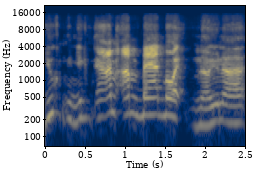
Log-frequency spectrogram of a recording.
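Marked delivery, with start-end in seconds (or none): 0.0-1.7 mocking, imitated nasal voice. Mocking guys who call themselves bad boys: mocking nasal voice. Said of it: "a nasal voice like this".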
